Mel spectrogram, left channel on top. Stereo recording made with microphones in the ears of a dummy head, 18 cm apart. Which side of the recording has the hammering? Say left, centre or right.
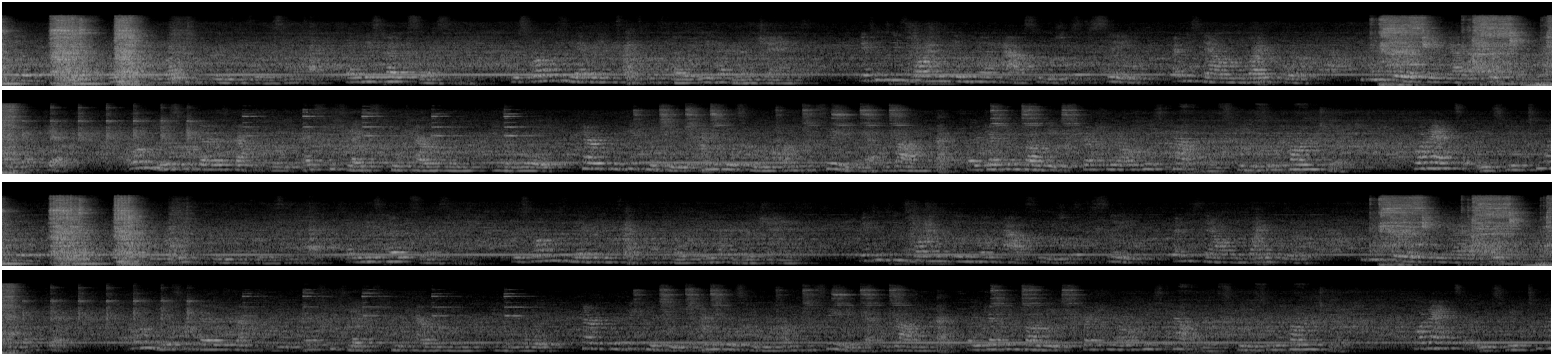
centre.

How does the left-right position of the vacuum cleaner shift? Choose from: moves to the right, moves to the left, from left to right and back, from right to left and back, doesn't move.
from right to left and back.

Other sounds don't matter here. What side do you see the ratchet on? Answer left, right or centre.
right.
